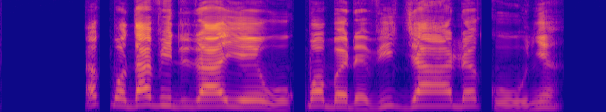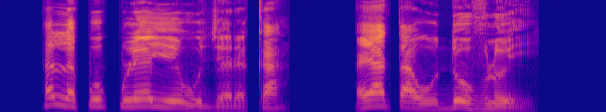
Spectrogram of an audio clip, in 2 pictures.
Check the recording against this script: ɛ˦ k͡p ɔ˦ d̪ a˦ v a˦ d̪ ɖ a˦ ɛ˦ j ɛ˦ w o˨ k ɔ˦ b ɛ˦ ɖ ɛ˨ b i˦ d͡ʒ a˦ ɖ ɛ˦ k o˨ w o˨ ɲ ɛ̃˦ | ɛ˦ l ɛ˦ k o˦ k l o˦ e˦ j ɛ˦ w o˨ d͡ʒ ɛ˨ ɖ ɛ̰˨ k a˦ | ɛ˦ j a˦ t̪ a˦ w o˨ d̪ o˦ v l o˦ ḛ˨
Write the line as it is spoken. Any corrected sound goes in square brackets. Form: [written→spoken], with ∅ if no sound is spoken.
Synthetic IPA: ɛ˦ k͡p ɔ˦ d̪ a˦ v [a˦→i˦] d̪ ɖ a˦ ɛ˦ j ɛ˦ w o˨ [k→k͡p] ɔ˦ b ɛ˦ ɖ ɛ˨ [b→v] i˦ d͡ʒ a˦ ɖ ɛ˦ k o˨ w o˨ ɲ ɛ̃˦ | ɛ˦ l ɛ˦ [k→k͡p] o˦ [k→k͡p] l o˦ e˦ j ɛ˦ w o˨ d͡ʒ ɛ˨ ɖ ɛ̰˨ k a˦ | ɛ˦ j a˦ t̪ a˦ w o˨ d̪ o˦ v l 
